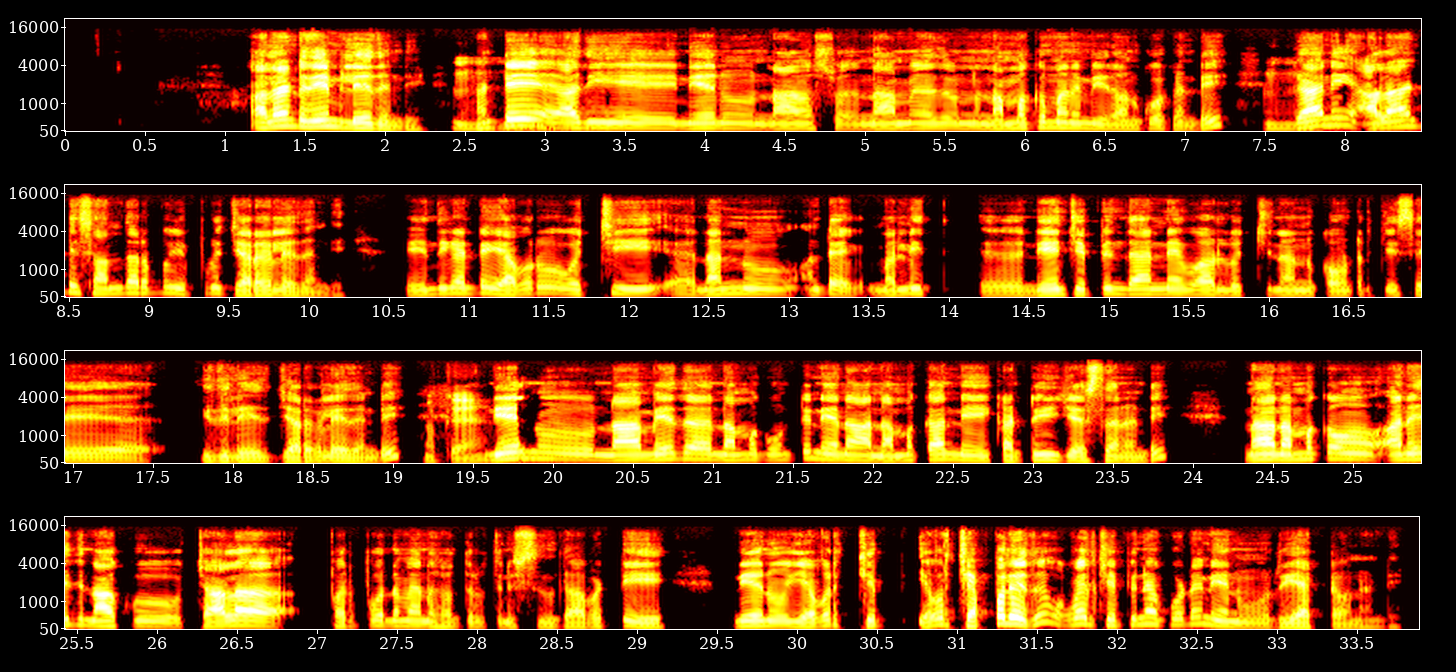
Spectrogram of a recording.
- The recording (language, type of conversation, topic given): Telugu, podcast, నువ్వు నిన్ను ఎలా అర్థం చేసుకుంటావు?
- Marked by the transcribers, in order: tapping; other background noise; in English: "కౌంటర్"; in English: "కంటిన్యూ"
